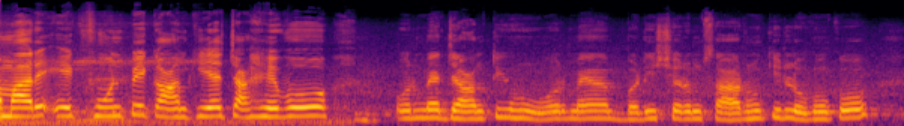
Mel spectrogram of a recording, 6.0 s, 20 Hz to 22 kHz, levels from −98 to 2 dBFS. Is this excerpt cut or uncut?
cut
